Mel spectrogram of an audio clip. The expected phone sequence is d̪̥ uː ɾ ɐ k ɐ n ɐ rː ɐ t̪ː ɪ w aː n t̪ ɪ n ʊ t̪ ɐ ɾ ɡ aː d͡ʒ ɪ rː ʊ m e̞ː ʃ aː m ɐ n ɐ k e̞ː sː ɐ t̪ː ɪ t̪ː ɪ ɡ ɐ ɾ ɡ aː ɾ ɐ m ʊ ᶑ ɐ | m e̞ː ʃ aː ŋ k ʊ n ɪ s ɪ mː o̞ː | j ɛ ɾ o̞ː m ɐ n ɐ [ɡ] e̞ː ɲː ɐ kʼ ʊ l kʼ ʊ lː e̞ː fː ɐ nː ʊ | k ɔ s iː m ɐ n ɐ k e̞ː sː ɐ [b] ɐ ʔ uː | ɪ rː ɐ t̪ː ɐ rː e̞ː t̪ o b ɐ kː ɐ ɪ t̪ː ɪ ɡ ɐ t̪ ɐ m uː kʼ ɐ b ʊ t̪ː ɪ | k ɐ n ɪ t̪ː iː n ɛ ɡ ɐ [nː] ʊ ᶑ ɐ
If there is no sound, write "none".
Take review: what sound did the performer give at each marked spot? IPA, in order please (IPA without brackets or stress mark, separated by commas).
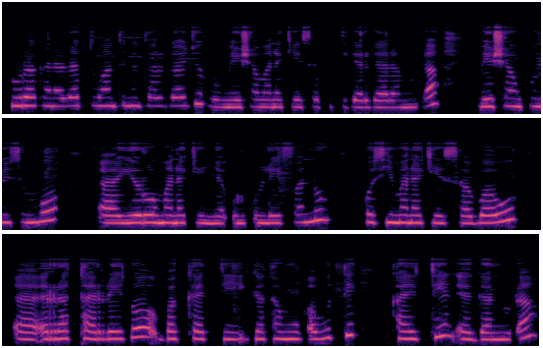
k, b, nː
